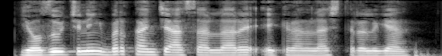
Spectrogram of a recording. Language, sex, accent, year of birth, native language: Uzbek, male, Jizzax, 2004, Uzbek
